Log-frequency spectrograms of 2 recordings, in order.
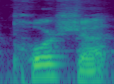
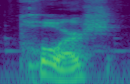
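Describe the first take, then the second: First: The name is pronounced the fancy, refined way. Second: The name is pronounced the plain, everyday way.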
